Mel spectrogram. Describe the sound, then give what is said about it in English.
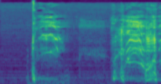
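A man coughs: one sharp, abrupt cough, a short pause, then a longer, rougher cough with a throaty, voiced edge. “And then I think that, hang on, I got a cough.”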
